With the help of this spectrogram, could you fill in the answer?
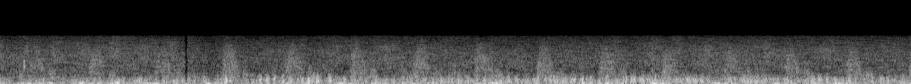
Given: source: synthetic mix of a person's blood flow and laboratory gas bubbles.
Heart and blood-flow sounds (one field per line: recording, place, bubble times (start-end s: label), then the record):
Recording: Doppler ultrasound of blood flow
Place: subclavian vein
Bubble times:
0.17-0.33 s: bubbles
6.48-6.60 s: bubbles
From the record:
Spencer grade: 2 (many but less than half of the cardiac periods contain bubble signals, singularly or in groups)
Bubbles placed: anywhere in the cardiac cycle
